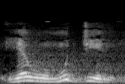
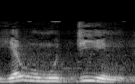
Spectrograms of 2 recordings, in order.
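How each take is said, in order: Both takes have the same delivery.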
